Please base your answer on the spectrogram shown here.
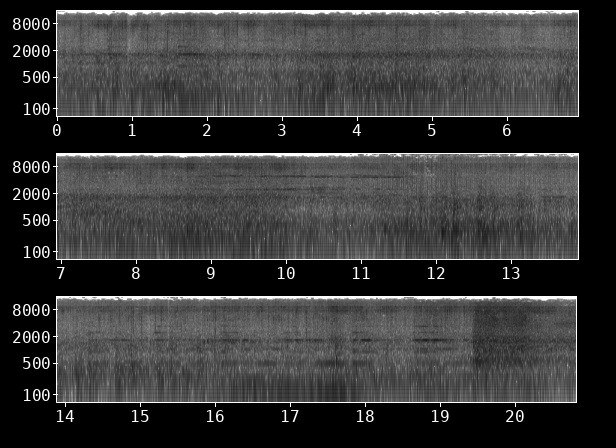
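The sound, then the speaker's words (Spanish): A passenger train's carriages rumble and clatter over the rails, with thin metallic wheel squeals now and then. The noise stays loud and steady throughout, with no voices. “De pronto, sintieron que el convoy iba disminuyendo su marcha.”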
